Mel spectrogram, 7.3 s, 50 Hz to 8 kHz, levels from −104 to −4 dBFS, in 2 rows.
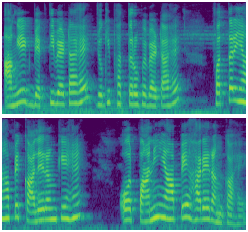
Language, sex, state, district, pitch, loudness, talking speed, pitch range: Hindi, female, Uttar Pradesh, Etah, 255 Hz, -24 LUFS, 205 wpm, 230-285 Hz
